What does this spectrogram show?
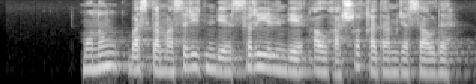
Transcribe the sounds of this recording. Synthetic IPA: mʊnəɴbɑst̪ɑmɑsəɾe̞t̪ɪnd̪e̞səɾe̞lɪnd̪e̞ʔɑlˠʁɑʃqəqʰɑd̪ɑmʒɑsɑlˠd̪ə

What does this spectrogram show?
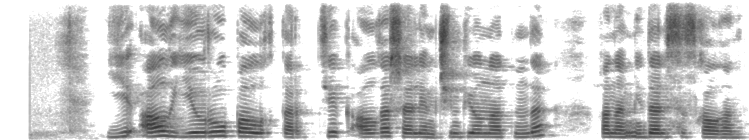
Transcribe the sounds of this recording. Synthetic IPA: ɑlˠje̞vɾo̞pɑlˠəqt̪ɑɾt̪ʰe̞kʰɑlˠʁɑʃæle̞mt͡ʃʰe̞mpio̞nat̪ənd̪ɑ | ʁ̥ɑnɑmʲe̞d̪alʲsɪzqʰɑlˠʁɑn

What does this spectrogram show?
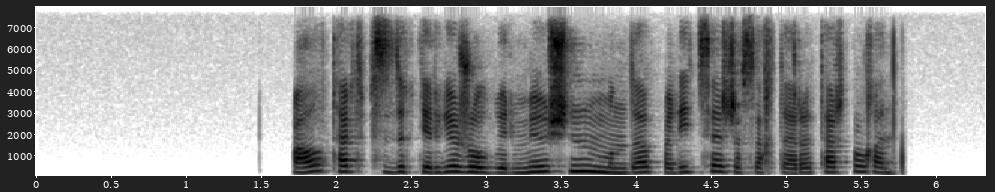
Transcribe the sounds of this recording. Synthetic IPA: ɑlˠt̪ʰæɾt̪ɪ̥psɪzd̪ɪk̚t̪e̞ɾɡʲe̞ʒo̞lˠbe̞ɾme̞wʏʃɪnmʊnd̪ɑpʰo̞lʲijt̪sɨjaʒɑsɑqt̪ɑɾət̪ʰɑɾt̪əlˠʁɑn

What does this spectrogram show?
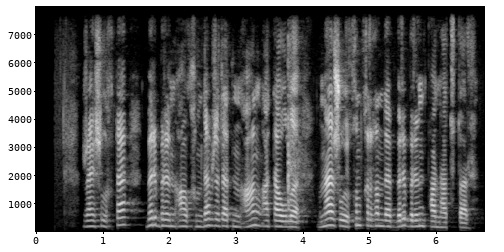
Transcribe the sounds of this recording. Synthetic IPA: ʒɑjʃəlˠəqt̪ɑbɪɾbɪɾɪnɑlˠqəmd̪ɑpʒɑt̪ɑt̪ənɑɴɑt̪ɑwlˠəmənɑʒo̞jqəɴqʰəɾʁənd̪ɑbɪɾbɪɾɪnpʰɑnɑt̪ʰʊ̥t̪ɑɾ

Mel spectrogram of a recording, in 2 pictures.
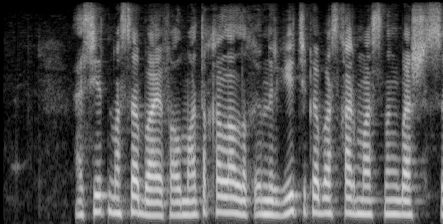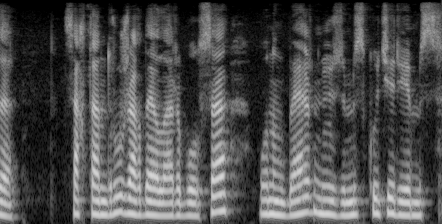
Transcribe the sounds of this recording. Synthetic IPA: æse̞t̪mɑsɑbɑje̞fɑlˠmɑt̪əqʰɑlˠɑlˠəqe̞ne̞rɡʲe̞t̪ijkɑbɑsqɑɾmɑsənəɴbɑsʃə̥sə | sɑqt̪ɑnd̪əɾuʒɑʁd̪ɑjlˠɑɾəbo̞lˠsɑwo̞nəɴbæɾɪnwɵzɪmɪzkʲʰɵt̪e̞ɾe̞mɪz̥

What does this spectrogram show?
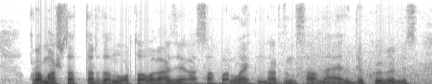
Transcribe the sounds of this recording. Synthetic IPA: qʰʊɾɑmɑʃt̪at̪ːɑɾd̪ɑnwo̞ɾt̪ɑlˠəqazijɑʁɑsɑpɑɾlˠɑjt̪ənd̪ɑɾd̪əɴsɑnəælɪd̪e̞kʲʰɵbe̞me̞s

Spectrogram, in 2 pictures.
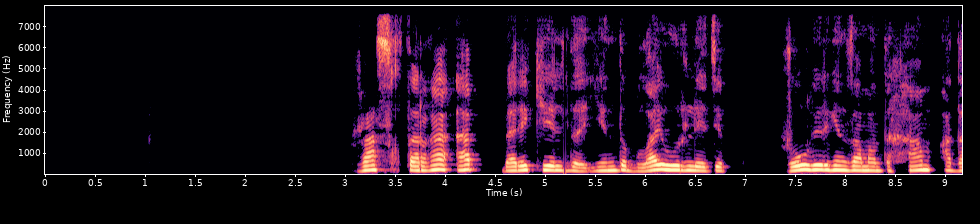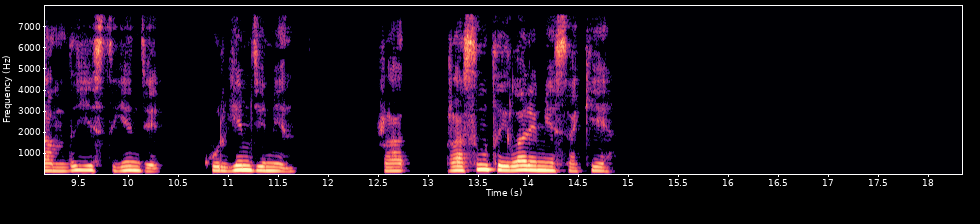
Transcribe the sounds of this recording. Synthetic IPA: ʒɑsə̥qt̪ɑɾʁɑʔæp̚bæɾekʲʰe̞ld̪ɪje̞nd̪ɪbəlˠɑjwɵɾɪle̞d̪e̞p̚ | ʒo̞lˠbe̞ɾɡʲe̞nzɑmɑnd̪əhæmɑd̪ɑmd̪əje̞st̪ɪɡʲe̞nd̪e̞ | kʲʰɵɾɡʲe̞md̪e̞me̞n | ʒɑsəmt̪ʰəjlˠɑɾe̞me̞sækʲʰe̞

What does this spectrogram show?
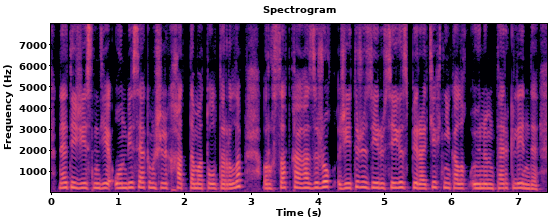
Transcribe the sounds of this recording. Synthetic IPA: næt̪ijʒe̞sɪnd̪e̞ʔwʔo̞nbe̞sækʲɪmʃɪlɪkχɑt̪ːɑmɑt̪ʰo̞lˠt̪əɾəlˠəp̚ɾʊχsɑt̪̚qʰɑʁɑzəʒo̞qʒe̞t̪ɪʒʏze̞luse̞ɡʲɪzpʲijɾot̪ʲe̞χnʲijkɑlˠəqwʔɵnɪmt̪ʰæɾkʲɪle̞nd̪ɪ

